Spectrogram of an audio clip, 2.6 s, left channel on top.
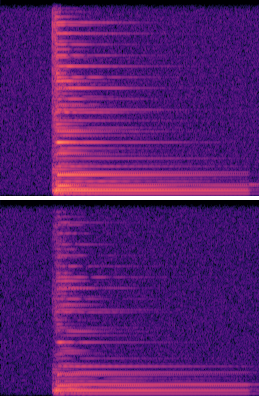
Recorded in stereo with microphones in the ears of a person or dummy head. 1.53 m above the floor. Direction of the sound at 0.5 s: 65° left (ahead or behind).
